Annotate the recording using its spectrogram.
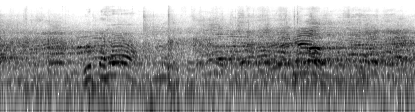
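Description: A nearby spectator shouts loudly.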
